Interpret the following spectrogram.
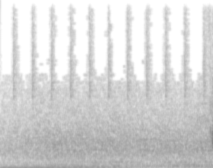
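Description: Steady low hum with a faint hiss: background room noise, with no clear event.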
